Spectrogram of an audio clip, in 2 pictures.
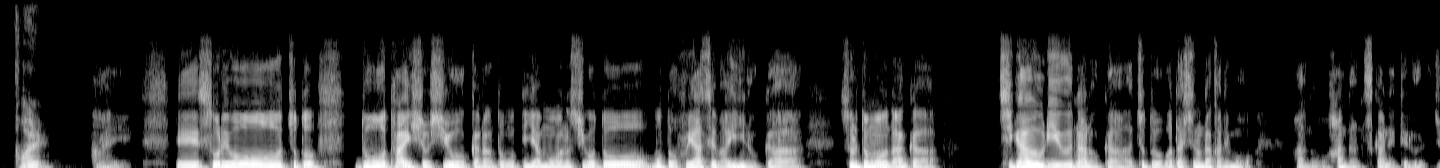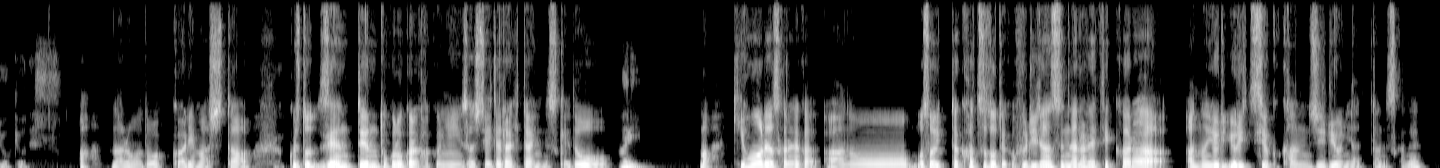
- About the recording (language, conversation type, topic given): Japanese, advice, 記念日や何かのきっかけで湧いてくる喪失感や満たされない期待に、穏やかに対処するにはどうすればよいですか？
- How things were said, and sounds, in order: "つきかねている" said as "つかねている"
